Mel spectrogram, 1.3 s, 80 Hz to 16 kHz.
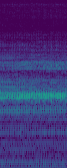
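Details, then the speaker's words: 2008+ Harley ABS front brake bleed via ITM HD1 utility, front lever squeezed and held, battery on trickle charge: steady high electric whine with a low hum underneath; normal ABS pump operation. "I'm squeezing the front brake lever, and we're going to hear some noise."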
